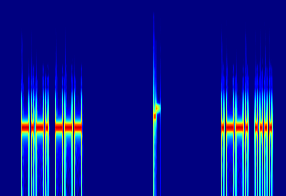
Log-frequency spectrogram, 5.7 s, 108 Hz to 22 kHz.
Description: Morse code, heard as a keyed tone, about 25 wpm, 700 Hz. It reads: CO PH
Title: Top Two Letter Combinations in Words 25wpm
